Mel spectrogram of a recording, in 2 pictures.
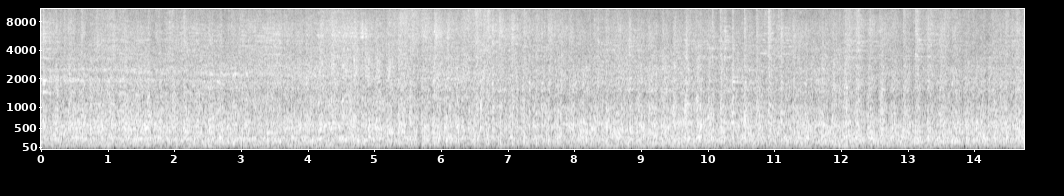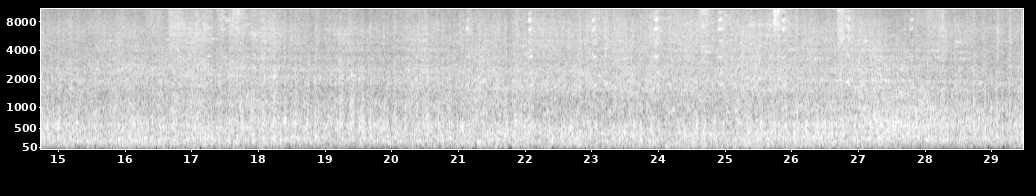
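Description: Freight train cars (covered hoppers and boxcars) rolling past close by, their steel wheels rumbling and clacking steadily on the rails.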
